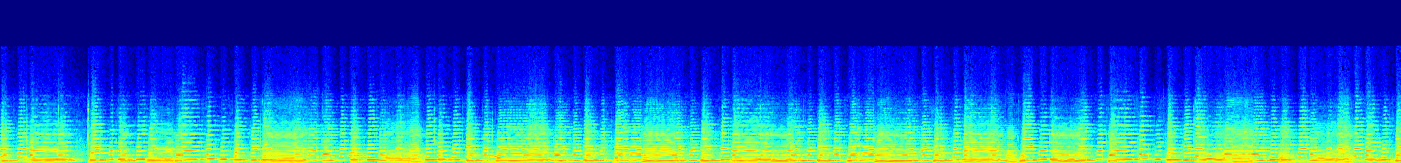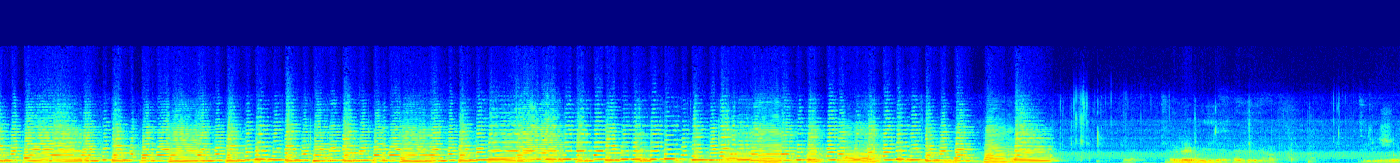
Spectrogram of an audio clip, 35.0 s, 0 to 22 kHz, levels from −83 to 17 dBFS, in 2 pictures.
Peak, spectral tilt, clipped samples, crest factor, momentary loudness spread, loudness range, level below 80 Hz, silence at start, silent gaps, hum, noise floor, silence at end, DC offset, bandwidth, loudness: -2 dBFS; -4 dB/octave; under 0.1%; 10 dB; 4 LU; 3 LU; -46 dBFS; 0 s; none; none; -36 dBFS; 0 s; under 0.1%; 11.5 kHz; -12 LUFS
